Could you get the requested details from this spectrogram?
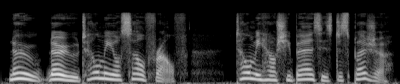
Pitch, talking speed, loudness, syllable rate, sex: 215 Hz, 180 wpm, -17 LUFS, 5.2 syllables/s, female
